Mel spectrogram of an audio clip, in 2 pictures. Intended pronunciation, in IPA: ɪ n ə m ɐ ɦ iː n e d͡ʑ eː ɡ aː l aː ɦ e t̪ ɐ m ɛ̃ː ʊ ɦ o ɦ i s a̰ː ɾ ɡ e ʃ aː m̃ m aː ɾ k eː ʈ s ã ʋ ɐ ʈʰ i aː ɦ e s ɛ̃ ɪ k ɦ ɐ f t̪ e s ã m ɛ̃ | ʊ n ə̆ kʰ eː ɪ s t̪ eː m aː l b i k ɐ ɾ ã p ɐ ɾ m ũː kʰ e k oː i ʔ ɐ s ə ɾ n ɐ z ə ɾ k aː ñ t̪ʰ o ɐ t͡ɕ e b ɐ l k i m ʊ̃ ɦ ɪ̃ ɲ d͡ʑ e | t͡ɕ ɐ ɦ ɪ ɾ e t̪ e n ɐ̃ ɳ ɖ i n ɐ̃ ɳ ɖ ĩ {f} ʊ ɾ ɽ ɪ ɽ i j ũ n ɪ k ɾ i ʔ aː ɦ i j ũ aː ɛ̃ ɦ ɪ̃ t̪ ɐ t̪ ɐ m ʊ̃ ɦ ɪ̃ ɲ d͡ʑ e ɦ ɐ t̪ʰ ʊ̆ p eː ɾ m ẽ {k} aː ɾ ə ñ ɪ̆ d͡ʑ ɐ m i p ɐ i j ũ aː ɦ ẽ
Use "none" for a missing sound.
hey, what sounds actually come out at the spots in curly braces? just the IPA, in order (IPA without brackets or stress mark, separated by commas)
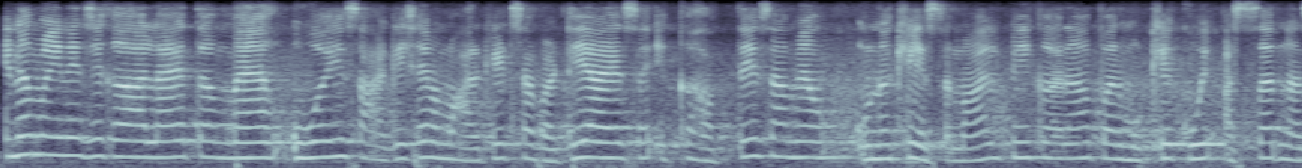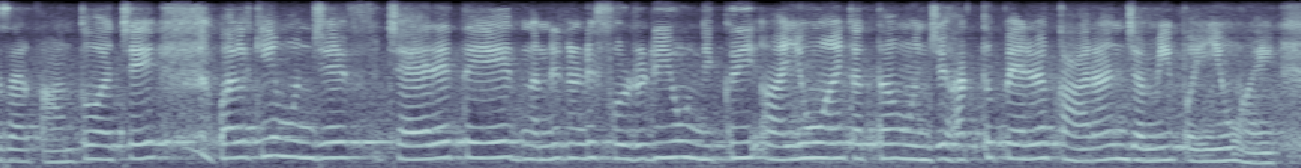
f, k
